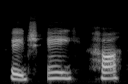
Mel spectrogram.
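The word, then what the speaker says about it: は: It's also written ha, ha, but when you use it as the topic marker, it is pronounced wa.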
